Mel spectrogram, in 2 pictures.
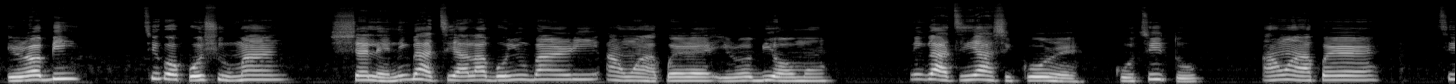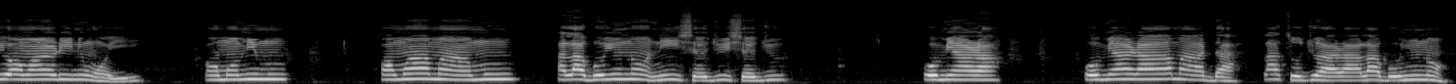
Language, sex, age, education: Yoruba, male, 15-29, tertiary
